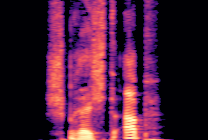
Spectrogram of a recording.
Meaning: second-person plural present of absprechen
- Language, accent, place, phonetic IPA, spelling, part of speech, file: German, Germany, Berlin, [ˌʃpʁɛçt ˈap], sprecht ab, verb, De-sprecht ab.ogg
